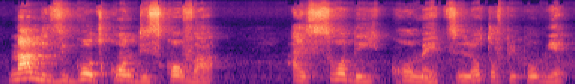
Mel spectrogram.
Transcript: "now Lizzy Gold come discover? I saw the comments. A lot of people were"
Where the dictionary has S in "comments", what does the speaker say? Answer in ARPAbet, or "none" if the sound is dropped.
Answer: none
